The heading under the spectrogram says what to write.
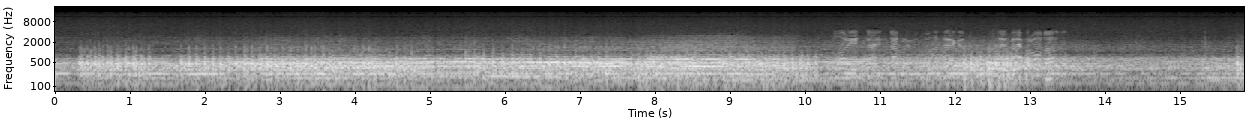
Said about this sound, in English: Oh, boy, I can now. The Spitfire's just got here.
